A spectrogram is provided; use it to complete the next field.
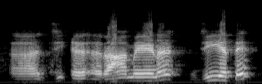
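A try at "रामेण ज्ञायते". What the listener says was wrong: No, I told you Nya Dhatu. It is a Samyukta. Nyayate only. It will not become Niyate. Because Nya when you Akaram, you don't put Ikaram.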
